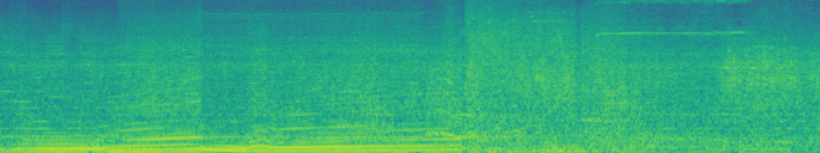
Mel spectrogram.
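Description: Animated race-car engine sound effect, a steady engine note that dips and recovers a little over two seconds in and cuts off after about four and a half seconds, giving way to a rushing noise. Background music plays underneath.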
